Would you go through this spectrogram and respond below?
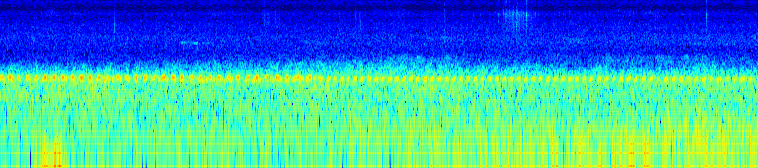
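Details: After a day of rain, frogs keep up a continuous, rapidly pulsed trill on a single unchanging mid-high pitch, with a soft hiss of background noise beneath it.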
